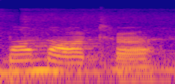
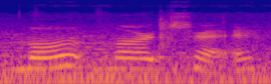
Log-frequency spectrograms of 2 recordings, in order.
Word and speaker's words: Montmartre: What if Montmartre? No. She's going to say it from now on. We're in the 9th arrondissement. Not the first T. Yeah, not the first T.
